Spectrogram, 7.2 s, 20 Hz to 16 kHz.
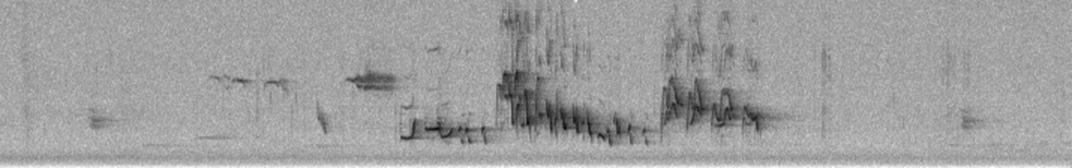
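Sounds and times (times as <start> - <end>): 
European robin Erithacus rubecula singing whistles and trills: 1.3 - 5.2.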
